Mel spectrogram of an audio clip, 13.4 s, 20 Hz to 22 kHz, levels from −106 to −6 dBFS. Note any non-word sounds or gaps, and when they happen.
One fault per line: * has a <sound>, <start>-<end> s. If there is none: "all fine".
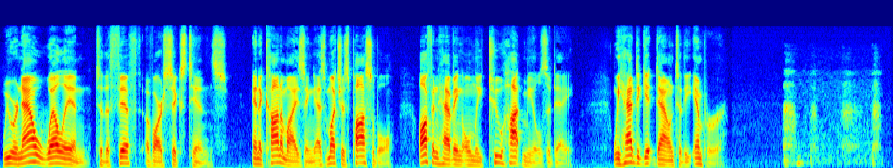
* has a sigh, 11.7-13.3 s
